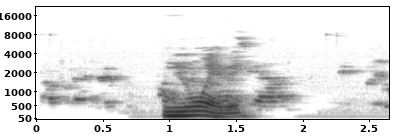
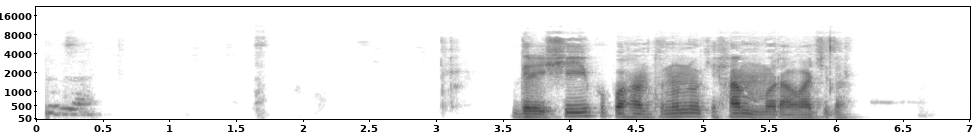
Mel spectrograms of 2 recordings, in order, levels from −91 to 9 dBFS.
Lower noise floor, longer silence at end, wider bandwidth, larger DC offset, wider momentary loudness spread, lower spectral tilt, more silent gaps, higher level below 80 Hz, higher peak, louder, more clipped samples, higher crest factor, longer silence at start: second, -50 dBFS vs under -90 dBFS; second, 0.75 s vs 0.95 s; second, 7.2 kHz vs 9.2 kHz; neither; first, 23 LU vs 19 LU; first, -9 dB/octave vs -5 dB/octave; neither; about the same, -62 dBFS vs -62 dBFS; about the same, -2 dBFS vs -4 dBFS; first, -15 LUFS vs -25 LUFS; neither; second, 16 dB vs 26 dB; about the same, 0.1 s vs 0.1 s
